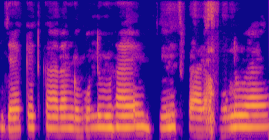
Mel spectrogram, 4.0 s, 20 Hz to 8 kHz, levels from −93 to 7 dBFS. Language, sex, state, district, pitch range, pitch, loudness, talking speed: Hindi, female, Bihar, Purnia, 190-210 Hz, 200 Hz, -20 LUFS, 150 wpm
